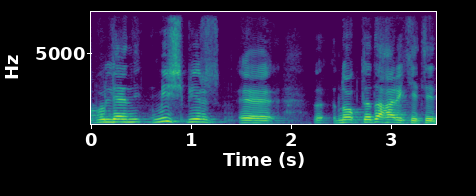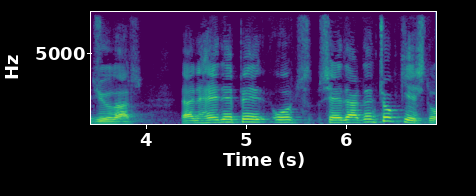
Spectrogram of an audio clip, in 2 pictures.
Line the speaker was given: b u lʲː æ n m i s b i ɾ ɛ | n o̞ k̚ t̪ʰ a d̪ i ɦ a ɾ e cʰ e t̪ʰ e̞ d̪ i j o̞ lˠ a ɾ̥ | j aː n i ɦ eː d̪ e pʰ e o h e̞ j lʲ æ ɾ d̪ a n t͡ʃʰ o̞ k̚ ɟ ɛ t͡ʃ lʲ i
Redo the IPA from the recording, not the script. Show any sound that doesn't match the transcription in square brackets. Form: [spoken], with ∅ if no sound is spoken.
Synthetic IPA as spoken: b u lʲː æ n m i [ʃ] b i ɾ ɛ | n o̞ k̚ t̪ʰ a d̪ [a] ɦ a ɾ e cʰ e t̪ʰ e̞ d̪ i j o̞ lˠ a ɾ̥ | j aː n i ɦ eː d̪ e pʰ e o [ʃ] e̞ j lʲ æ ɾ d̪ [æ] n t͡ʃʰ o̞ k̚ ɟ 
